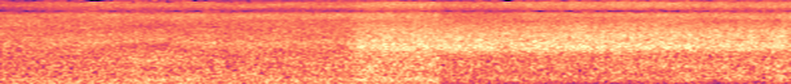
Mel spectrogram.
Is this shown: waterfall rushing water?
yes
